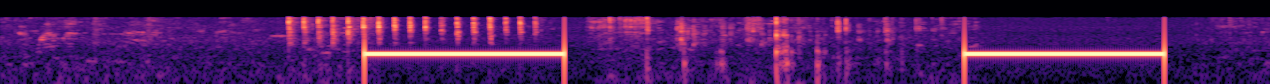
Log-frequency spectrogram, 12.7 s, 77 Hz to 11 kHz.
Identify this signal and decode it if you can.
Ringback tone (North America), 440 + 480 Hz.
